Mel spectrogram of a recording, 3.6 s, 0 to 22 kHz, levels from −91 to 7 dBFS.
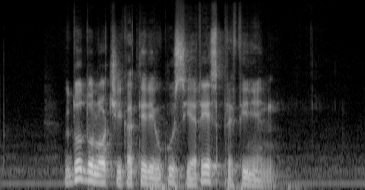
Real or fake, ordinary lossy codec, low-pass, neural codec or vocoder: fake; none; none; codec, 44.1 kHz, 7.8 kbps, DAC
